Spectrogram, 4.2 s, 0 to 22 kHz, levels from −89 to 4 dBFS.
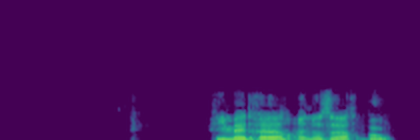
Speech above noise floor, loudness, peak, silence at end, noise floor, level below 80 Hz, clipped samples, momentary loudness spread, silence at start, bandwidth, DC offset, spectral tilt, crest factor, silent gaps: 46 dB; -22 LUFS; -6 dBFS; 0.3 s; -68 dBFS; -66 dBFS; under 0.1%; 10 LU; 2.15 s; 7.6 kHz; under 0.1%; -6.5 dB/octave; 18 dB; none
